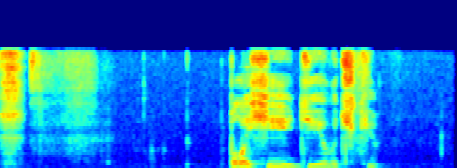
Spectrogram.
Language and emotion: Russian, sad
